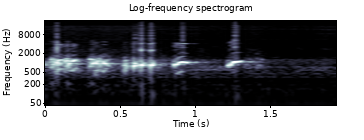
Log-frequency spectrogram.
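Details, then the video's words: Male white-breasted waterhen calling by day, recorded live with a set-up camera: a burst of jumbled, throaty notes near one pitch, then two separate upslurred kwak notes that fade into quiet. "เสียงนกกวัก ตัวผู้ ต่อกลางวัน"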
